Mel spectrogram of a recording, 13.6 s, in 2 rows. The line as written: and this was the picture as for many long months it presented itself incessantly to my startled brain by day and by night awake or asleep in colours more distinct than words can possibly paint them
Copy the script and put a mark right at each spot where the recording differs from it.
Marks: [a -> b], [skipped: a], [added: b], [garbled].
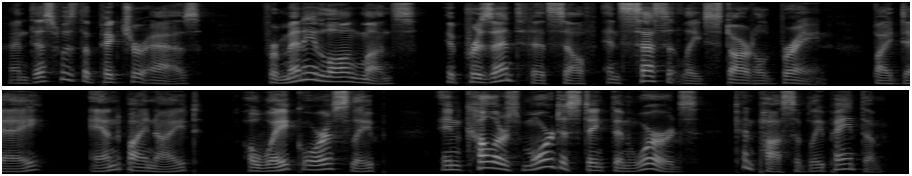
and this was the picture as for many long months it presented itself incessantly [skipped: to my] startled brain by day and by night awake or asleep in colours more distinct than words can possibly paint them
